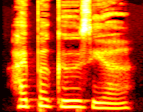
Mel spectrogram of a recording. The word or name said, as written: hypogeusia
